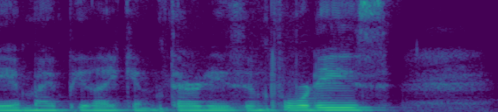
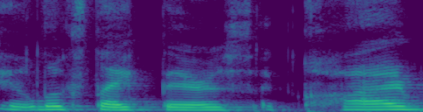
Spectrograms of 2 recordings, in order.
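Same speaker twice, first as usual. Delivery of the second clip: words stretched wide, spoken through a yawn; 4 semitones higher, 3 dB louder than usual. Describing the next hiking stretch to viewers: yawning while speaking. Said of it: "Sorry about the yawning".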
